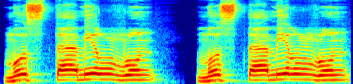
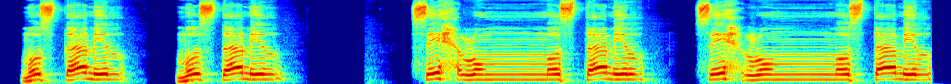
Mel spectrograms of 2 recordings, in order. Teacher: लेकिन जब वक्फ में पढ़ेंगे तो ये जो लफ्ज़ है इस लफ्ज़ के रा के ऊपर जो तशदीद है इसे तो पढ़ेंगे, लेकिन रा के ऊपर जो 2 पेश हैं इन्हें ख़त्म कर देंगे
